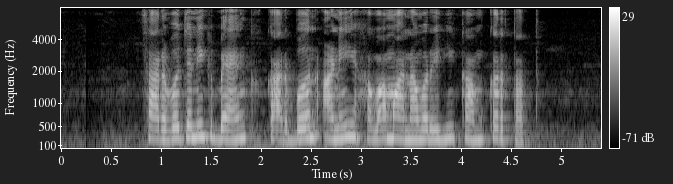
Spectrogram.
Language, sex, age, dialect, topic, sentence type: Marathi, female, 51-55, Standard Marathi, banking, statement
